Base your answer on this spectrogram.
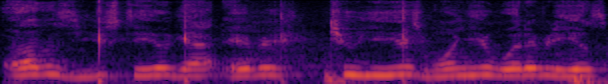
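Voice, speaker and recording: A man with a North Carolina accent speaks in a high voice. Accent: US Southern (North Carolina). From North Carolina (Hertford County). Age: 60s. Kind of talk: casual talk to an audience.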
